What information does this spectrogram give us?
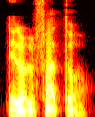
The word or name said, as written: El Olfato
